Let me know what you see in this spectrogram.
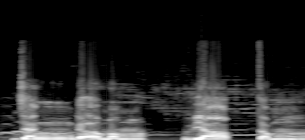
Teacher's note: జ తర్వాత పెదవులు కలవకూడదు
